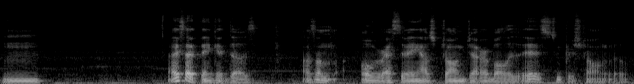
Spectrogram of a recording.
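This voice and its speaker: A young man casually commentating his own online game, thinking aloud and muttering quick asides to himself. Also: very deep voice, gravelly, a little mellow, a little hiss or hum. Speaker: gaming video creator. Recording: faint music underneath.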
